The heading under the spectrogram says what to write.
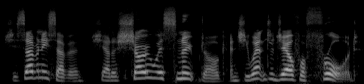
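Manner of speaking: normal talking voice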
